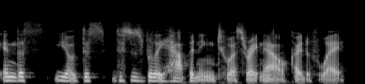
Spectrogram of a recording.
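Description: A woman talks at a fairly quick pace, the sound dry and close with no echo against a quiet background. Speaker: infectious disease scientist. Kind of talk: interview conversation.

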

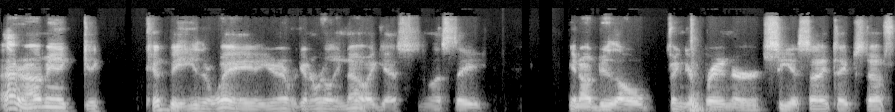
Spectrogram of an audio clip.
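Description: A man with an American accent and an unremarkable speaking voice talks at a fairly low pitch and a moderate pace, with ordinary pitch variation. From Erie, Pennsylvania. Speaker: friend of host. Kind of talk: casual chat. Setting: video call.

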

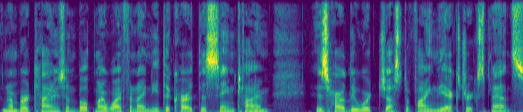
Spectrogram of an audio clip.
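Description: A man talks at a fairly quick pace in a normal speaking voice, pitched fairly high, with ordinary pitch variation. The sound is dry and close, with no echo. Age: 50s. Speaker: podcast host. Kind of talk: scripted commentary.

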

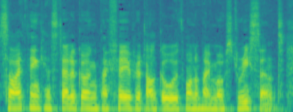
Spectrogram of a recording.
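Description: A woman speaks in a Welsh accent. Her voice is very deep and low, with monotone, flat intonation. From Wales, Anglesey. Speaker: novelist, podcast co-host. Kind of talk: casual chat.

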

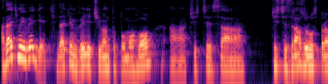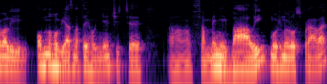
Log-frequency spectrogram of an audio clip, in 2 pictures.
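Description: In a very clean recording with a silent background, a man with a dark, mellow tone and fairly low pitch talks at a moderate pace with ordinary pitch variation. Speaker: English teacher and podcast host. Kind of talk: tutorial-style podcast monologue. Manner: unscripted, off-the-cuff.

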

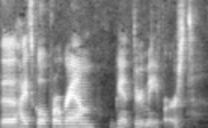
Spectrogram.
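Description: A woman with an American accent and a plain, everyday voice, fairly low-pitched with fairly even intonation, at a fairly slow pace, in a very clean recording with a silent background. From Ohio. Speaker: cheerleading coach. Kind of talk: interview.

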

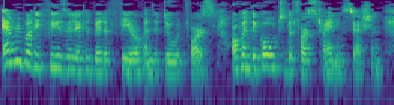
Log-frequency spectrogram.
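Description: An Irish accent carries lively intonation at a fairly quick pace. The room echo is audible, and background noise is noticeable. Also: woman. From Ireland, County Carlow. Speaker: retired nurse and community volunteer. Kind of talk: interview.

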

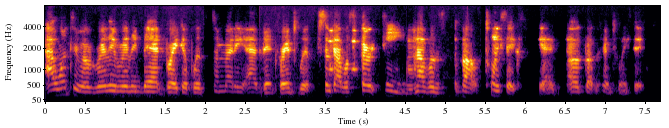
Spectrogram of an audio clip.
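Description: Music plays in the background as a woman speaks in an American accent. Her pace is fairly quick, with hardly any pauses. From US South, Augusta, Georgia. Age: 20s. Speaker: ministry founder and content creator. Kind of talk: casual chat.

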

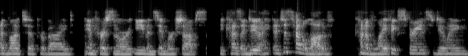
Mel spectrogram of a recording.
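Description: Speaking at a moderate pace with an American accent, a woman uses a fairly low pitch and ordinary pitch variation. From Iowa, US Midwest. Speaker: life coach. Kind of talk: interview. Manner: animated.

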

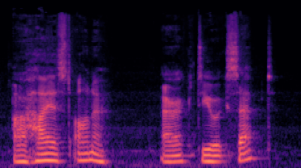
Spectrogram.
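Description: A man speaks in a put-on character voice at medium pitch. His pace is moderate. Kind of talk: high fantasy regal speech. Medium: actual play. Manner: imperious, haughty.

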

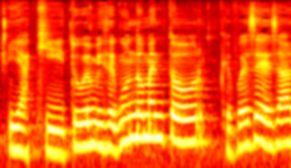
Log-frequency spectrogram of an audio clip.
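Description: Very slowly, a woman speaks in a dark, mellow tone with a Colombian accent. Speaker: podcast host. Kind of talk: casual monologue.

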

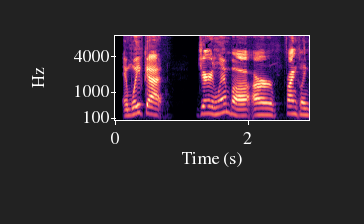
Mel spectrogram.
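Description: A woman with a Southern US accent in a very clean recording with a silent background. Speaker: librarian. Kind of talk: casual chat. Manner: loud.

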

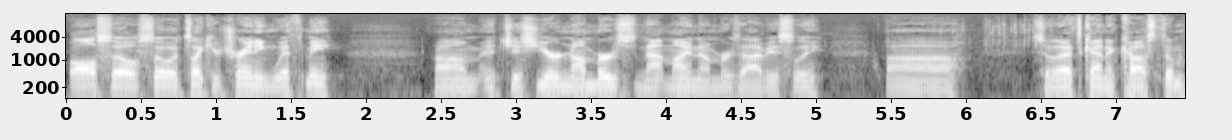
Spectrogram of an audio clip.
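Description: A man with an unremarkable speaking voice, an American accent, medium pitch and a moderate pace. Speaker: podcast host. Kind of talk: casual chat.

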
